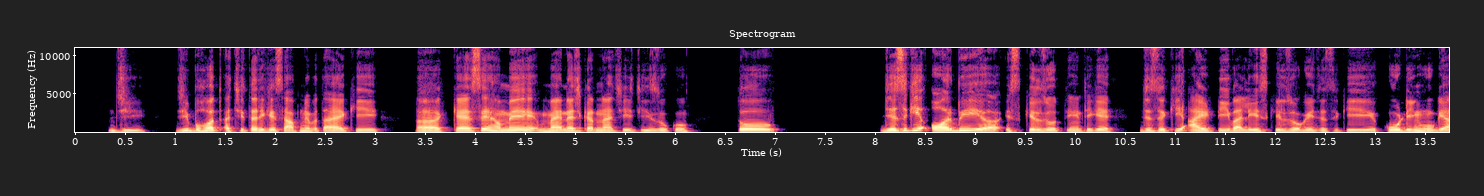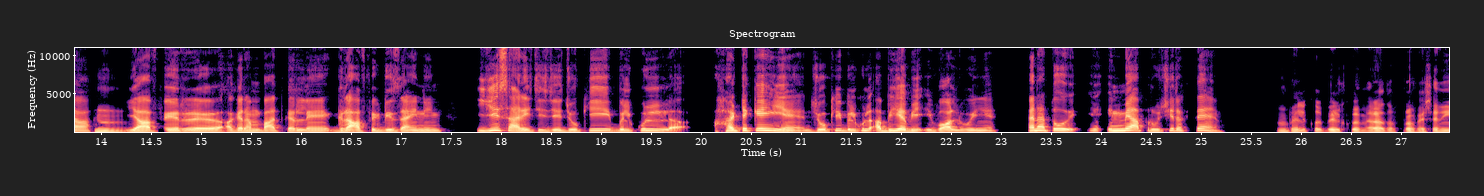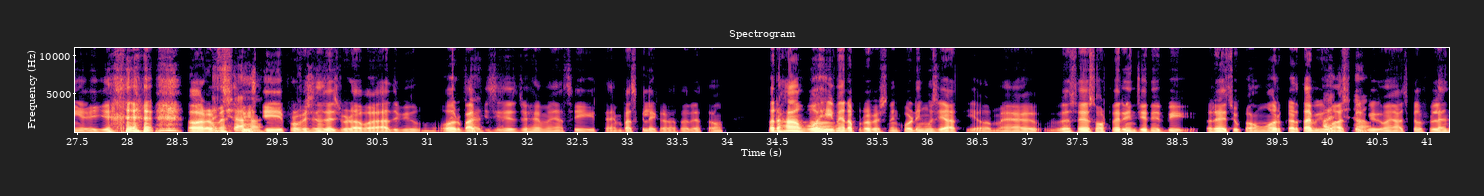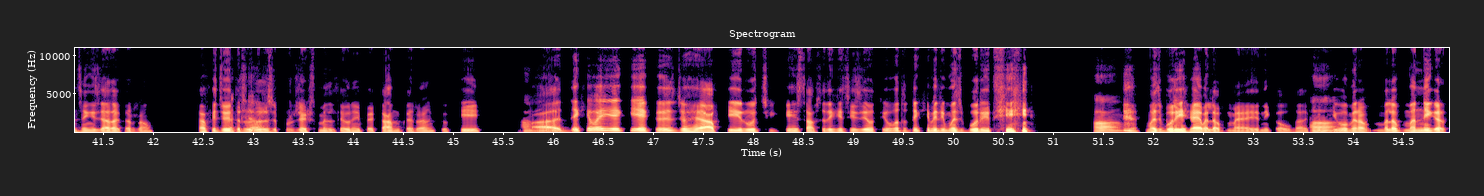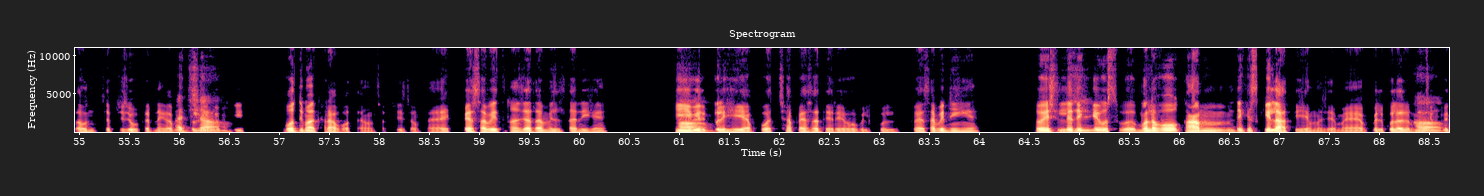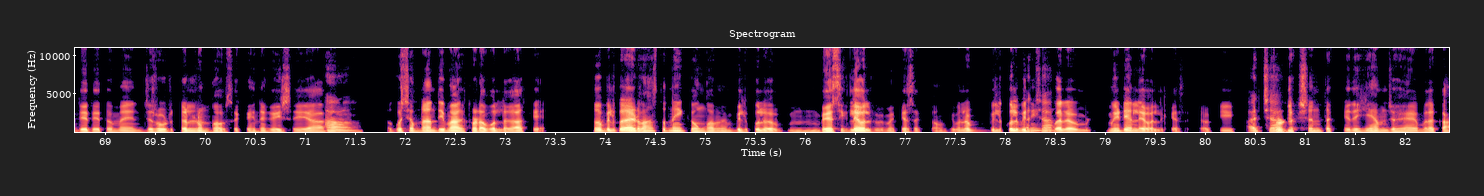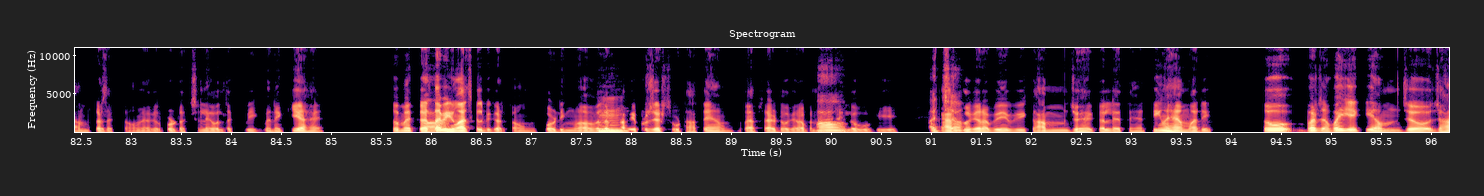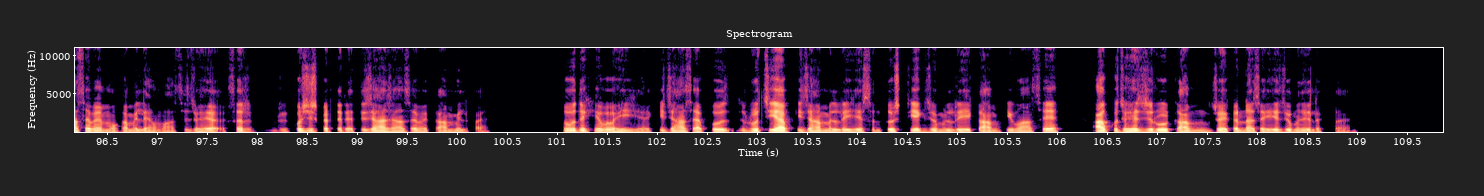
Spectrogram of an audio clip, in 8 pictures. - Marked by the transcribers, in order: in English: "मैनेज"; in English: "स्किल्स"; in English: "आईटी"; in English: "स्किल्स"; other background noise; in English: "ग्राफिक डिजाइनिंग"; in English: "इवॉल्व"; in English: "प्रोफ़ेशन"; laughing while speaking: "है"; laughing while speaking: "अच्छा"; in English: "प्रोफ़ेशन"; in English: "टाइम पास"; in English: "प्रोफ़ेशन"; in English: "सॉफ्टवेयर इंजीनियर"; in English: "फ्रीलांसिंग"; in English: "प्रोजेक्ट्स"; laughing while speaking: "थी"; in English: "स्किल"; in English: "एडवांस"; in English: "बेसिक लेवल"; in English: "मीडियम लेवल"; in English: "प्रोडक्शन"; in English: "प्रोडक्शन लेवल"; in English: "प्रोजेक्ट्स"; in English: "टीम"
- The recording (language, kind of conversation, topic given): Hindi, podcast, आप कोई नया कौशल सीखना कैसे शुरू करते हैं?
